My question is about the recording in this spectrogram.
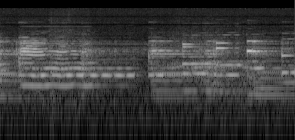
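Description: Battery-operated animated saxophone-playing Santa figure playing its electronic saxophone melody through a small speaker: a thin, tinny run of held notes with no bass. The owner blames the figure's misbehaviour on a failing circuit board.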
